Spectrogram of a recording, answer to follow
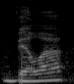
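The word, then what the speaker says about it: Wille: It's said Villa, but it's spelled W I L L E. It is a German company.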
